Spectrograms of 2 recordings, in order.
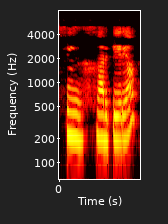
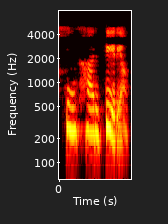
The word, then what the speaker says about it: συγχαρητήρια: Το γάμα διαβάζεται σαν ν όταν μετά το γάμα έχουμε χ. Ναι, για παράδειγμα, εδώ. Γάμα, χ. Τότε το διαβάζουμε όχι συγχαρητήρια, το διαβάζουμε συγχαρητήρια.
